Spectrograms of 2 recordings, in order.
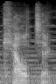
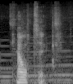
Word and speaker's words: Celtic: only time you see a CE or CI pronounced like K is reconstructed Latin pronunciation or Irish like Celtic right c l t i Celtic oh what am I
